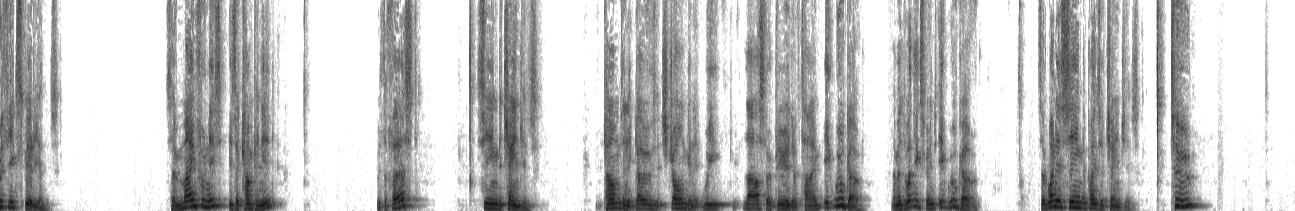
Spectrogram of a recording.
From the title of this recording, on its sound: Insight Zoom Retreat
